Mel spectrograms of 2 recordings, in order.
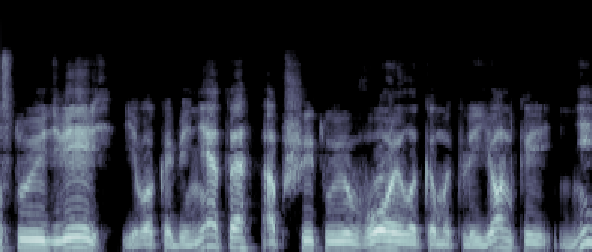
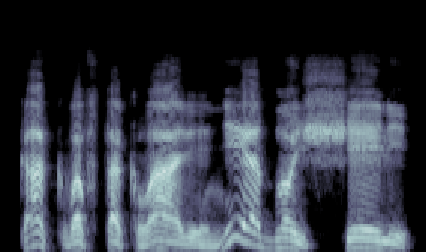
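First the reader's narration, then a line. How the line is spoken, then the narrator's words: Grumbling. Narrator (Russian): заворчал Песков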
